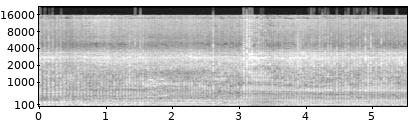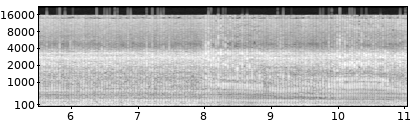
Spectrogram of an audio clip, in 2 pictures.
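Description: ATV engine running hard with a steady drone as the quad works to climb out of deep mud, briefly easing off about three seconds in.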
